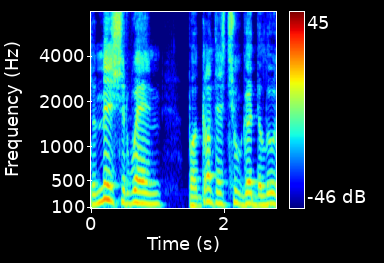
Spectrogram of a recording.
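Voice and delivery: put-on heavy English accent, laid on thick. Quoting a friend's dad's prediction, in a thick english accent. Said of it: "in his thick English accent".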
